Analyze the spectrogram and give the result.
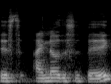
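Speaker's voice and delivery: normal talking voice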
